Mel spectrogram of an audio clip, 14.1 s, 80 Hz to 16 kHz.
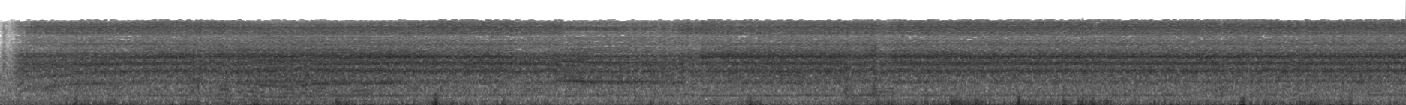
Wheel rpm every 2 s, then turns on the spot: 90, 110, 110, 110, 110, 110, 110.
none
